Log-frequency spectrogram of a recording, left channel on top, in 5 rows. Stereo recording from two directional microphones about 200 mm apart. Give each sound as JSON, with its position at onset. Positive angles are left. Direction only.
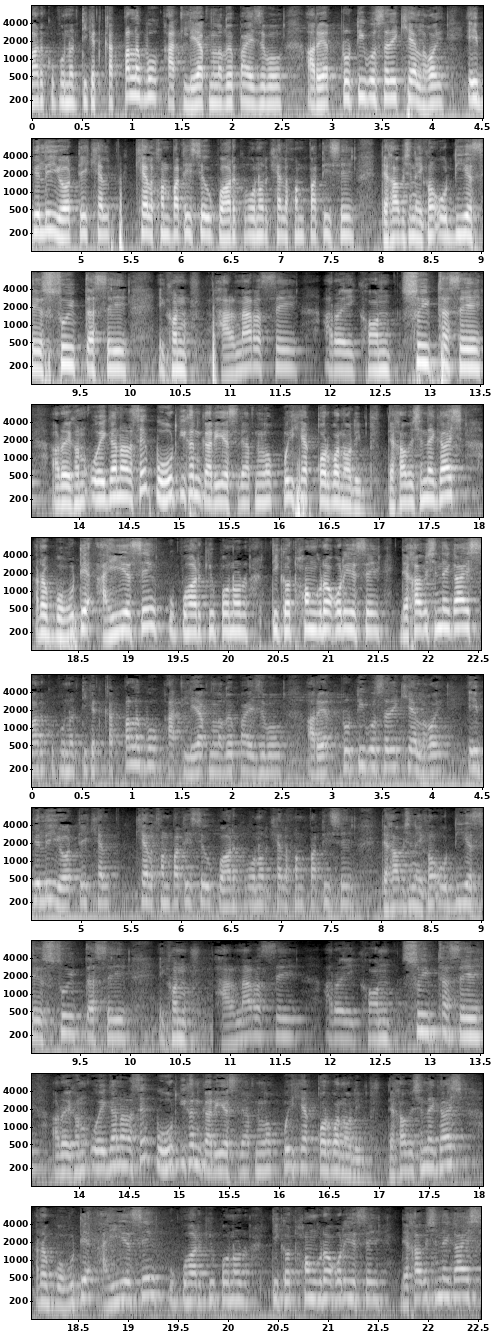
{"t": 0.0, "sound": "speech", "side_deg": 45}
